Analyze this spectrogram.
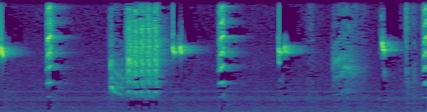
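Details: A Grey-cheeked bulbul, recorded as a song tutor and lure for wild birds, gives sharp, high chirps and short whistled notes about once a second, with one brief rapid trill in between.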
